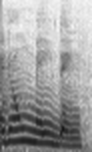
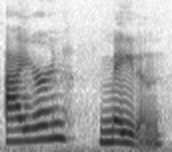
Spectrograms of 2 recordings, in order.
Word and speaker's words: Iron Maiden: de Iron Maiden agora em inglês nós falamos Iron Maiden Iron Maiden inclusive é uma associação na pronúncia é de I Earn né como se fosse eu recebo ir Earn irn made e ó o seguinte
